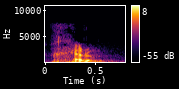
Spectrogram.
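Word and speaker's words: cherem (חרם): And that term is cherem. Okay, so it's H-E-R-E-M, but with that guttural sound. So the way you pronounce it is cherem.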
